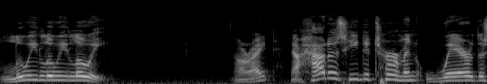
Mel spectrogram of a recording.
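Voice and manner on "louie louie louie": mild demo shout of the call; yell out. Shown as a demonstration. Linebacker calling strength left to the defense, mild shout. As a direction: call it across the line. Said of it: "he's gonna yell out".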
